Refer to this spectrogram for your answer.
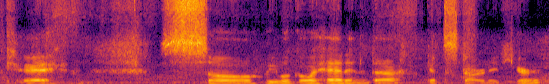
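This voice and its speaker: Slow, bright-voiced teacher. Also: male voice, fairly low pitch, level tone, slight background noise, rough recording. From United States, Minnesota. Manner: patient, friendly, slow and clear for beginners. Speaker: online English teacher. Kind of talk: classroom teaching over video call. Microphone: video call headset or webcam mic.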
